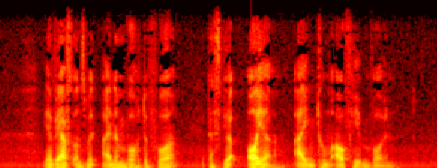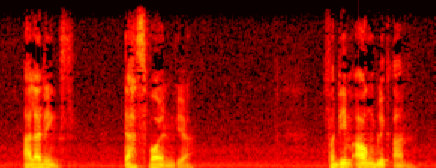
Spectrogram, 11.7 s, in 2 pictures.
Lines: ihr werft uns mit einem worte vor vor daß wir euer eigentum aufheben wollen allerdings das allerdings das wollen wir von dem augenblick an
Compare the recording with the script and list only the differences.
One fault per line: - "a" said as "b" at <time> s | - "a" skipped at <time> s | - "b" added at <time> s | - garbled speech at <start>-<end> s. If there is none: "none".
- "vor" skipped at 2.4 s
- "allerdings das" skipped at 7.8 s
